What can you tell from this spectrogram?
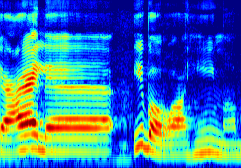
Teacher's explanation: عین کو وسط حلق سے پڑھیں گے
